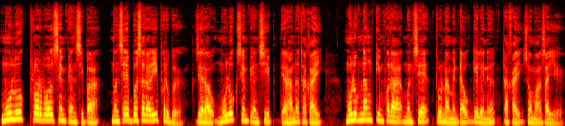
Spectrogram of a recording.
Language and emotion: Bodo, neutral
